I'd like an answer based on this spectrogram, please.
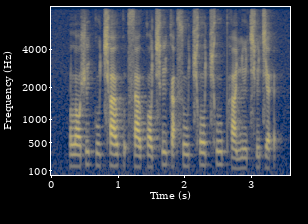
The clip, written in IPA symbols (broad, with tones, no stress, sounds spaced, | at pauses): l ɔ˨ ʃ i˦˨ k u˨ t͡ɕʰ a˦ ʊ̯ k ʊ˦ ʔ sʰ a˨ ʊ̯ k ɔ˨ t͡ɕʰ ĩ˦˨ k ä˦ ʔ sʰ u˦ t͡ɕʰ o˦ t͡ɕʰ u˦ pʰ ä˨ ɲ ĩ˨ t͡ɕʰ ĩ˦˨ t͡ɕ ɛ˦ ʔ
